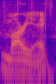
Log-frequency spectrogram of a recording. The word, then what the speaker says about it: Marie: Yes, it's pronounced Marier.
